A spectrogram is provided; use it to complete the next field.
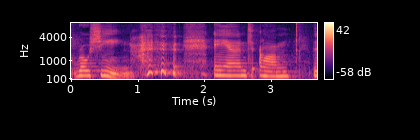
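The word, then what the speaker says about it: Roisin: I don't know if you can see cuz it's that cool black on black, but it's pronounced Roshene.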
